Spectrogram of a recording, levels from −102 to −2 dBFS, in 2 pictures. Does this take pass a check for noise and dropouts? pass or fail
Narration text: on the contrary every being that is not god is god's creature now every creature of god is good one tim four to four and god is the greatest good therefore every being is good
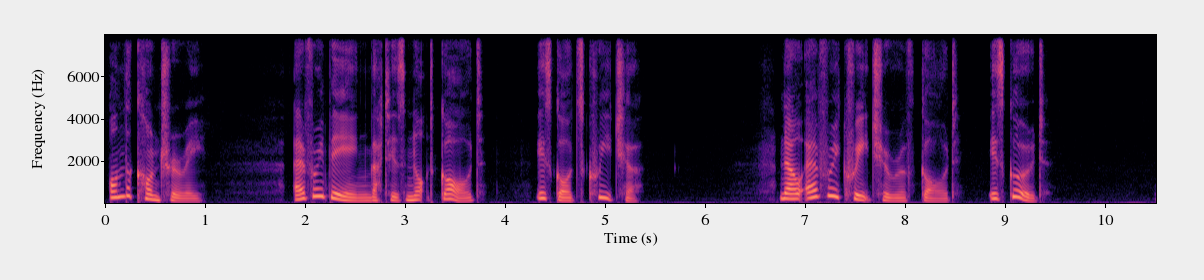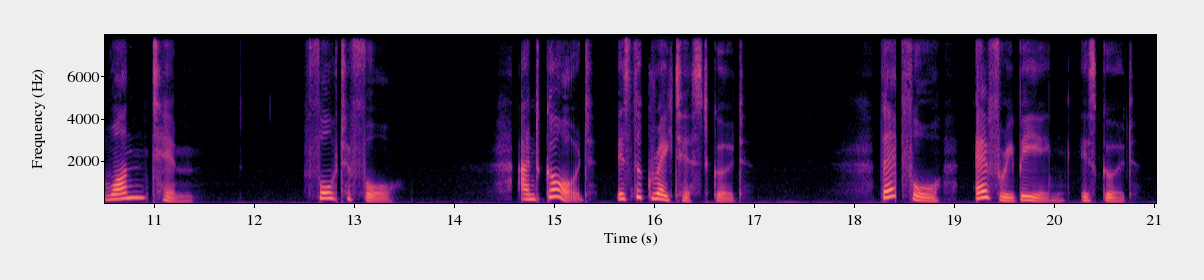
fail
